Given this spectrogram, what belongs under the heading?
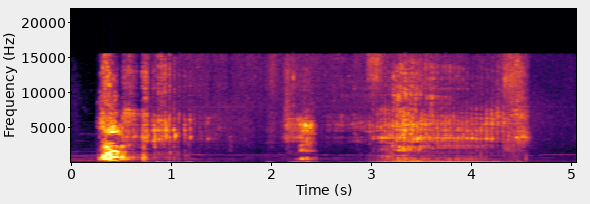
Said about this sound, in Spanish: Al verle, el perro pensó que era un animal salvaje y comenzó a ladrar furiosamente.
